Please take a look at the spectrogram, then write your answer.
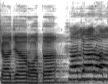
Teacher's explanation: جیم کے بعد را کو موٹا پڑھیں گے جب زبر اور پیش آ جائے تو را کو موٹا پڑھا جاتا ہے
